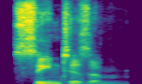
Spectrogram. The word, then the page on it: scientism: British English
